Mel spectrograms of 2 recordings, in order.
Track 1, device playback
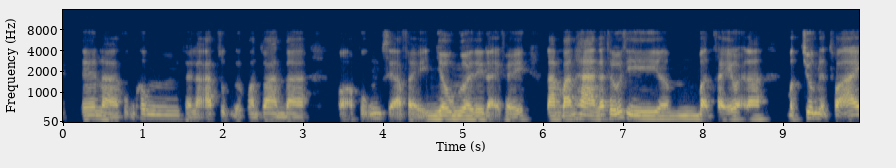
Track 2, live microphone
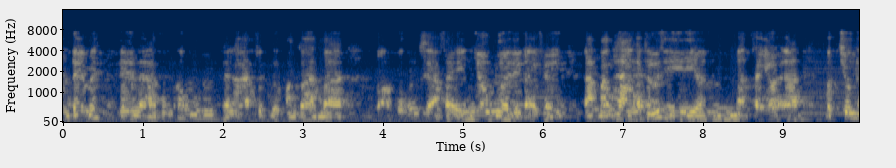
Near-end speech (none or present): none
